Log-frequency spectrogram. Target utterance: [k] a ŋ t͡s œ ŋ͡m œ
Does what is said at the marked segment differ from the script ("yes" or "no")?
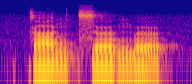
no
